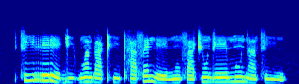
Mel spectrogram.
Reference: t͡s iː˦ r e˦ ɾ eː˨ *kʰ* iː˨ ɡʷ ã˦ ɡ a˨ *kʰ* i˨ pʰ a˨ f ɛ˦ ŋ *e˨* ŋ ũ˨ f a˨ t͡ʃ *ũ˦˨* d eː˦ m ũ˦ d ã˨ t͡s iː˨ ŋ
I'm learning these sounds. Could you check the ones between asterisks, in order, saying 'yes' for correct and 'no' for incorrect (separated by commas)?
no, yes, no, no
